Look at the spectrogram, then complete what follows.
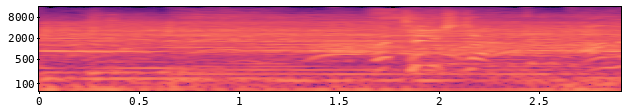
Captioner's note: audience cheers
